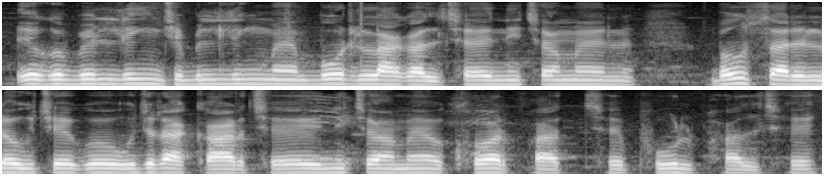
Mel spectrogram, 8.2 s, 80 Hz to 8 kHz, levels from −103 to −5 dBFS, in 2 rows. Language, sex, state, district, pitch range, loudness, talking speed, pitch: Maithili, male, Bihar, Saharsa, 140-155 Hz, -16 LUFS, 190 wpm, 150 Hz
